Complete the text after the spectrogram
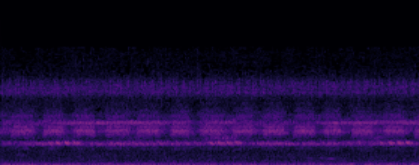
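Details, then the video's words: Crickets chirping steadily, pulsing rhythmic bursts over an unbroken shrill high insect hum, with little else audible. "Relaxing Cricket Sounds"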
